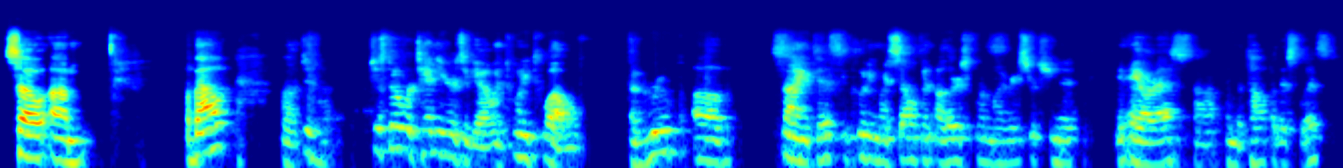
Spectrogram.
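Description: A man gives a relaxed academic seminar, pausing often with fillers and restarting his sentences. He sounds set back from the mic in a roomy lecture hall. The recording is a little muffled. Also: mid-range voice. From United States. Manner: casual, halting, many fillers and restarts. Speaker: guest speaker, rangeland scientist. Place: lecture room. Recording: echoey room audio from a distance, dull.

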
